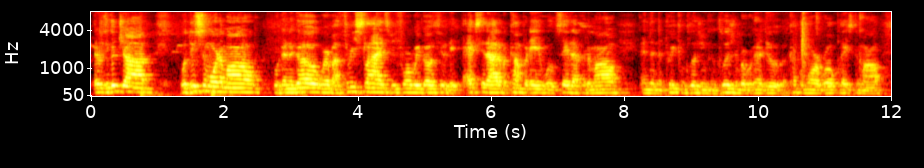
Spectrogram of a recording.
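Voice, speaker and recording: A man's voice: mid-range voice, steady tone, quick pace. A man running a business seminar in a blunt, boastful, profane way, often restarting his sentences. He is heard from a distance in a reverberant room, with faint hiss underneath. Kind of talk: unscripted seminar talk to a room. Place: large echoey room at a seminar venue. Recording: echoey room, distant mic.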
